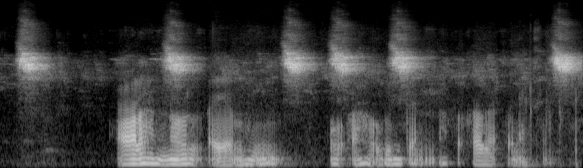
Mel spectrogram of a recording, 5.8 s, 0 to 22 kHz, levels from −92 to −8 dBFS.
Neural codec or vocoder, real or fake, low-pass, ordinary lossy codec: none; real; none; none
